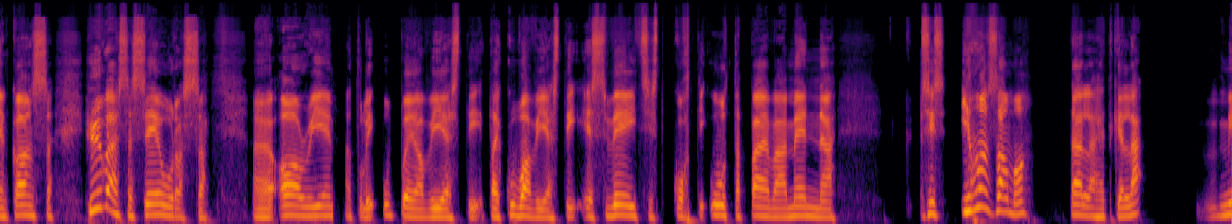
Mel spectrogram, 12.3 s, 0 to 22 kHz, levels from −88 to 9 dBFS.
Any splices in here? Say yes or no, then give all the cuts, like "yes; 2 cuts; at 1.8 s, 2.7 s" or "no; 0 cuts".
yes; 2 cuts; at 3.3 s, 6.6 s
